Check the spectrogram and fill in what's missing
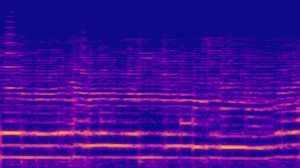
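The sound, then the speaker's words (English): A slowed-down sound treated with reverb and flange, one layer in building a Chewbacca-style sound effect: a loud, steady, howl-like drone with a rich buzzy pitch holding for about three seconds, with faint clicks scattered through it. “Then you've got to add a little bit of reverb and my old favorite flange.”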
